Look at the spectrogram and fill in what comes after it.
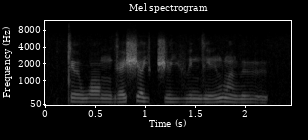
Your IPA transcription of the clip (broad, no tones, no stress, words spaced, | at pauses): tɘ wɔŋɡɛʃɐj t͡ʃɨjβinzĩβɐ̃ ðɨ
